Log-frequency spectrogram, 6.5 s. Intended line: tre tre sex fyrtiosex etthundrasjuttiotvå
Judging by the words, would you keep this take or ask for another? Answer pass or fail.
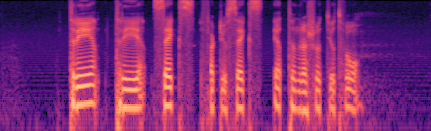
pass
